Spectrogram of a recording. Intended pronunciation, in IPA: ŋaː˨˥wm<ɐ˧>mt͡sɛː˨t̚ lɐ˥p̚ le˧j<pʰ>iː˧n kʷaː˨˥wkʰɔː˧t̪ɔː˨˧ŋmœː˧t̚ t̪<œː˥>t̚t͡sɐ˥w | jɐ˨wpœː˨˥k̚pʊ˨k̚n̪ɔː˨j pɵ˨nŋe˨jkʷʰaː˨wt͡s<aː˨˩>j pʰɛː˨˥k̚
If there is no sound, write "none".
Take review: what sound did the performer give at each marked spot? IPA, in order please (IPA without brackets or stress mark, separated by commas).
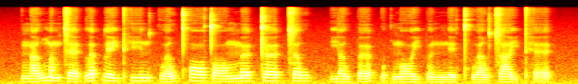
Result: ɐ˧, pʰ, œː˥, aː˧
